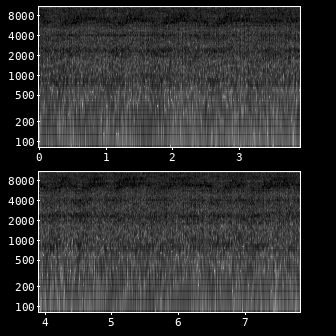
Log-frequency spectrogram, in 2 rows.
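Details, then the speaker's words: 1973 VW Beetle air-cooled engine after oil pump replacement, being revved; harsh scraping rasp over the clatter as the slightly bent crank pulley rubs on the hammered engine tin. "ah esse barulho esquisito é porque a polia ela infelizmente ela tá pegando naquela chapinha que eu martelei"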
